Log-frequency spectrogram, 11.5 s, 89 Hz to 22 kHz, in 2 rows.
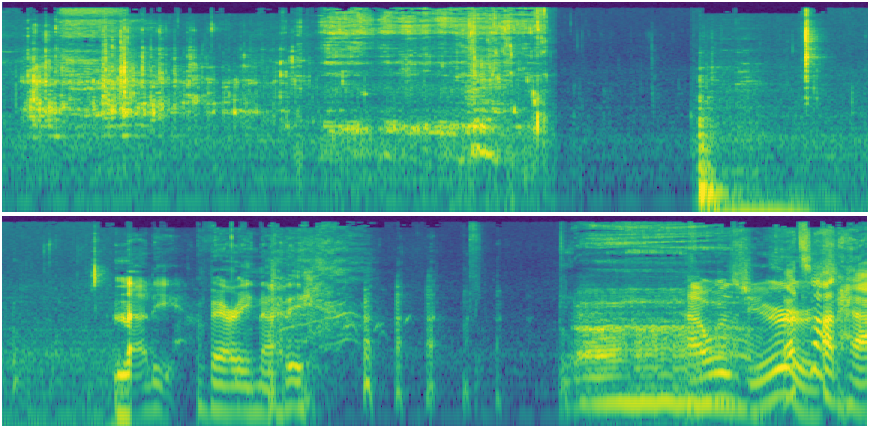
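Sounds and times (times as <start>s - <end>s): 
person gulping down a drink: 0.1s - 3.7s
speech: 6.5s - 8.0s, 9.6s - 11.5s
laughter: 7.5s - 9.2s, 10.6s - 11.5s.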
